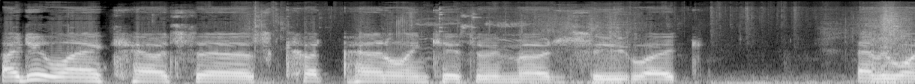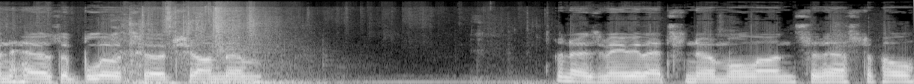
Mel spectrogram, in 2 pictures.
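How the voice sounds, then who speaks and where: The speech moves at a fairly slow pace with long, frequent pauses. Noticeable background noise runs under it. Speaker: gaming commentator. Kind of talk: let's play commentary. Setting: home microphone. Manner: casual.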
